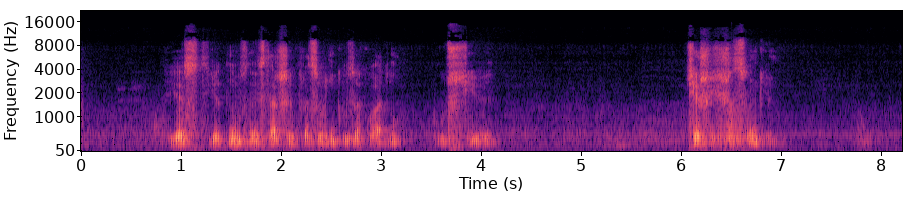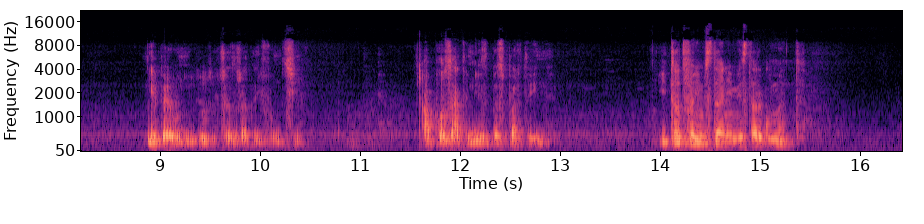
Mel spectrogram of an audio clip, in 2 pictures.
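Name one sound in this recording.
Another middle-aged man answers in a low, calm voice nearby.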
